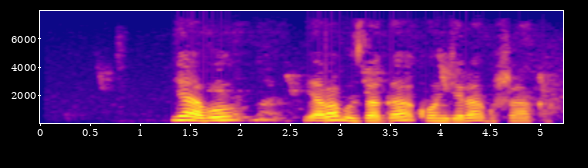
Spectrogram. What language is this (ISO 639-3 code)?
kin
